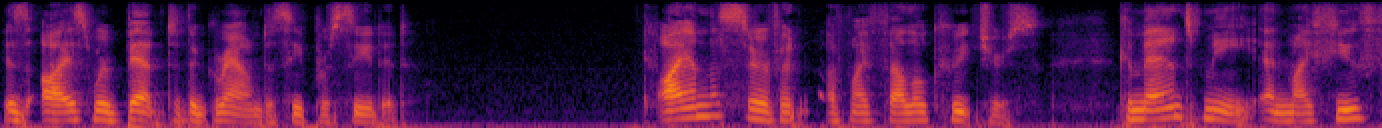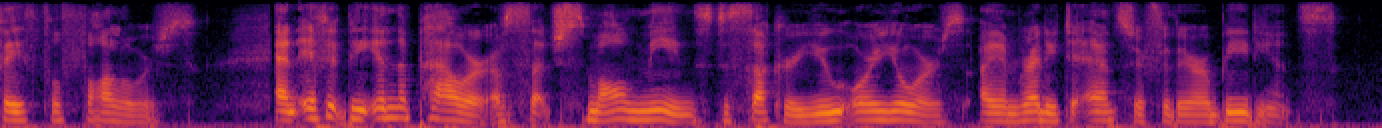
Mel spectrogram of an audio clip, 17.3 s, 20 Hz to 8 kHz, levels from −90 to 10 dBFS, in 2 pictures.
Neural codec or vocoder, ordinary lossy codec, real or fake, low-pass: none; AAC, 48 kbps; real; 7.2 kHz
